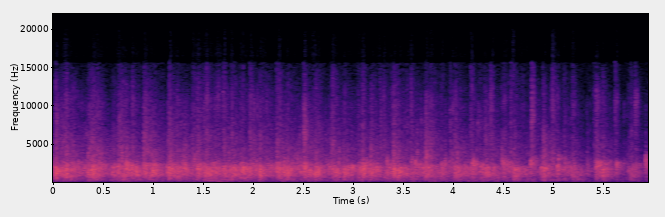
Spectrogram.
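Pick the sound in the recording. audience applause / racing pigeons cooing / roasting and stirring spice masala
audience applause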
